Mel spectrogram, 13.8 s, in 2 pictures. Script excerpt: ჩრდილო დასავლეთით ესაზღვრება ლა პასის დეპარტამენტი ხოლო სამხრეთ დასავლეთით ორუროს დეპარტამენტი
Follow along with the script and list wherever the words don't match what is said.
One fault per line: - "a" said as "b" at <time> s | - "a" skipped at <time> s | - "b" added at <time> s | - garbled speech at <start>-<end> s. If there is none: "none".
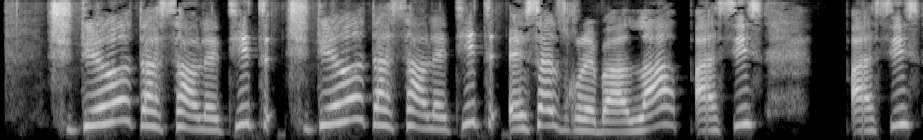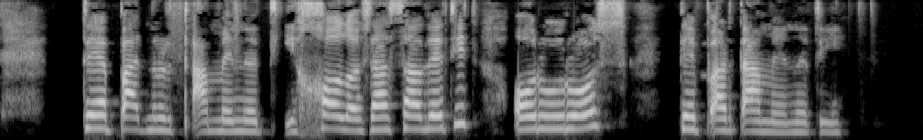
- "ჩრდილო დასავლეთით" added at 2.2 s
- "პასის" added at 6.4 s
- "სამხრეთ" skipped at 9.6 s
